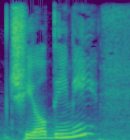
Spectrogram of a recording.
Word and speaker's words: Cialdini: So social proof is actually a term that was coined by an author named Robert, I believe you pronounce his last name, Cialdini.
